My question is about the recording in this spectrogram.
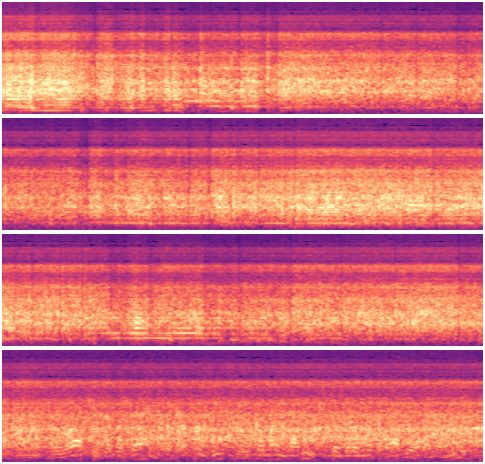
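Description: Static hiss from an FM portable radio's speaker, tuned to a weak, fading Sporadic-E signal in the OIRT band. Faint snatches of a station's voice break through the noise now and then.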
